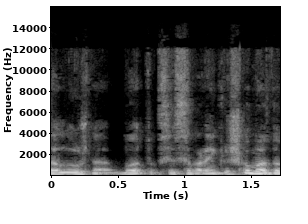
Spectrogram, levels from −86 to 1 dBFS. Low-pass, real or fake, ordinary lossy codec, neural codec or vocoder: 14.4 kHz; real; AAC, 48 kbps; none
